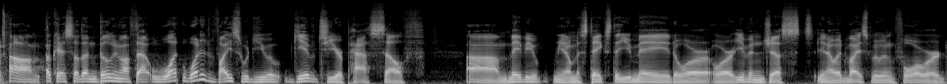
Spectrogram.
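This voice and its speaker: In a very clean recording with a silent background, a man with a normal speaking voice talks at a moderate pace in a fairly low pitch, with ordinary pitch variation and very even loudness. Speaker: podcast host, college student. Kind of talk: casual interview chat.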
